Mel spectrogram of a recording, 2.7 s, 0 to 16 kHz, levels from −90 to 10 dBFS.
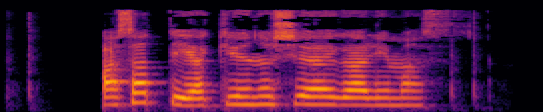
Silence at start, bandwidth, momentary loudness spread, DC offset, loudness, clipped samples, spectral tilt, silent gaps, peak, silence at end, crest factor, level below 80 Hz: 0.5 s; 11.5 kHz; 12 LU; under 0.1%; -15 LUFS; under 0.1%; -0.5 dB/octave; none; -2 dBFS; 0.5 s; 16 dB; -66 dBFS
